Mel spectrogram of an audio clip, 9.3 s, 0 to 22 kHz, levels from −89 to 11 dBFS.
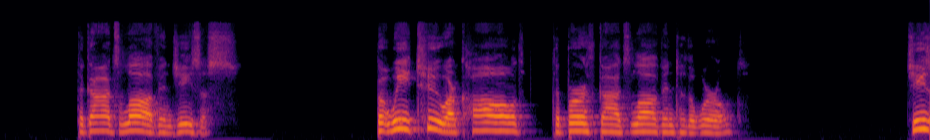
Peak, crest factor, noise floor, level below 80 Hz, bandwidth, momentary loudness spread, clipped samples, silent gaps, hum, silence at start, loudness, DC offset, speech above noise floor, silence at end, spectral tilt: -10 dBFS; 18 dB; -89 dBFS; -66 dBFS; 12.5 kHz; 13 LU; under 0.1%; none; none; 0.8 s; -25 LUFS; under 0.1%; 65 dB; 0 s; -6.5 dB/octave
